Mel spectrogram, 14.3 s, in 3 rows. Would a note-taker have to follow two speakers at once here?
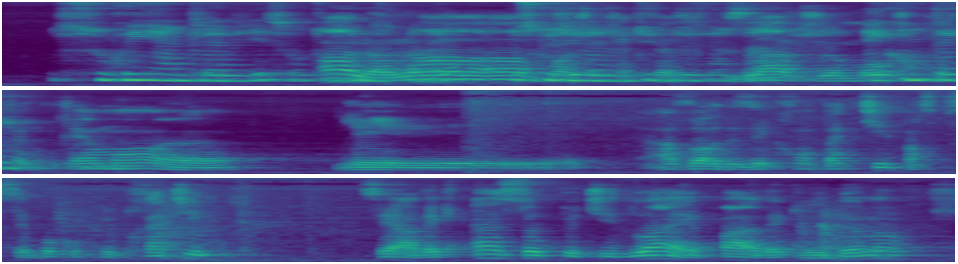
Yes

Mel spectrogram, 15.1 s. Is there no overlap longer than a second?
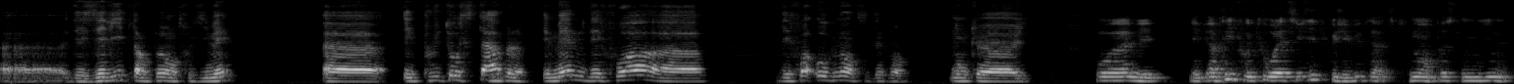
Yes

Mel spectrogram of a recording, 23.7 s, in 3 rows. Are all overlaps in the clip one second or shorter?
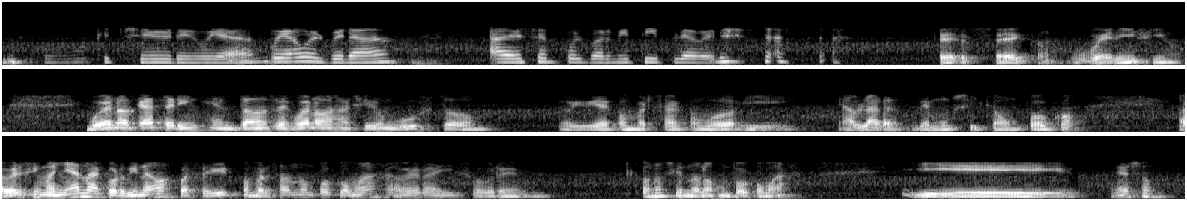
Yes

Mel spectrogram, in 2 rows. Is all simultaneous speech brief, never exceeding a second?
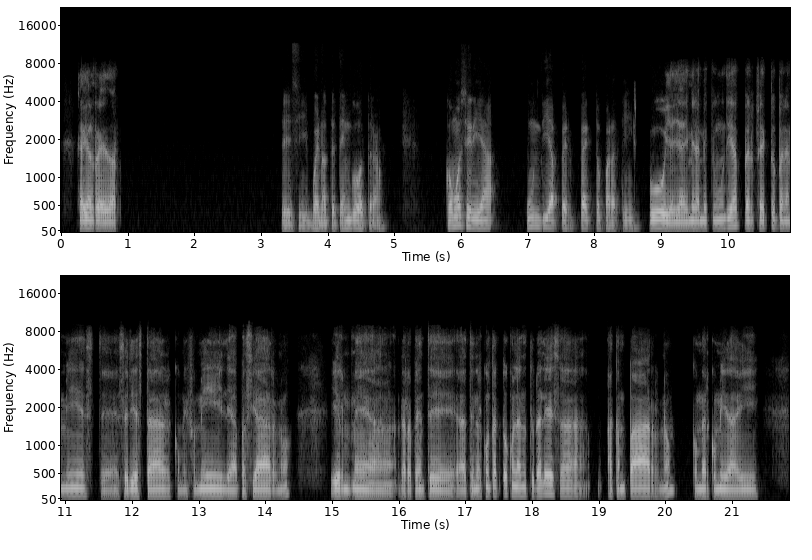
Yes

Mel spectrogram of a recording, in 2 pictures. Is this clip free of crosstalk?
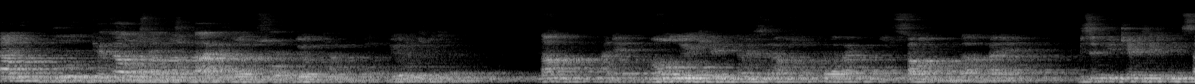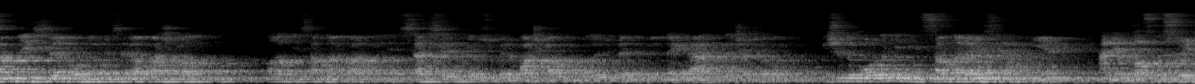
No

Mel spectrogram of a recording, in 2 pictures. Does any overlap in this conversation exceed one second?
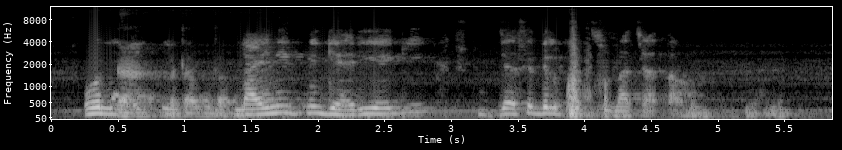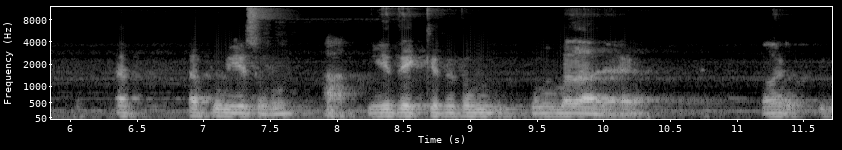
No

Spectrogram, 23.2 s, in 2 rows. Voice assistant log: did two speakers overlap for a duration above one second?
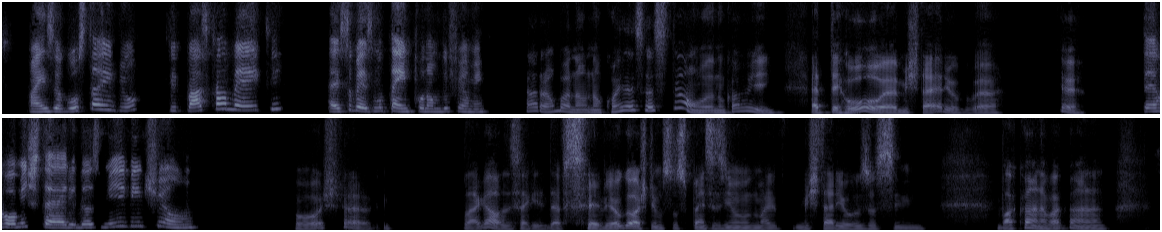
No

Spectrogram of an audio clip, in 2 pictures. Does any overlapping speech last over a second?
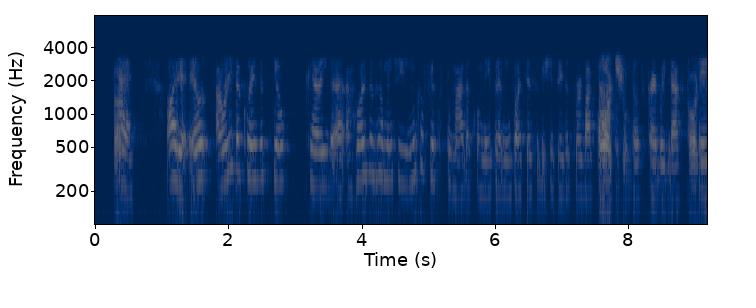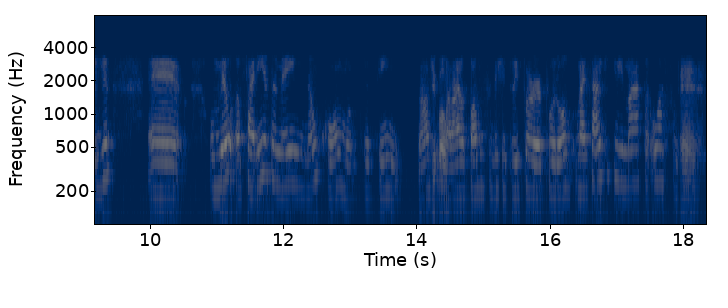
No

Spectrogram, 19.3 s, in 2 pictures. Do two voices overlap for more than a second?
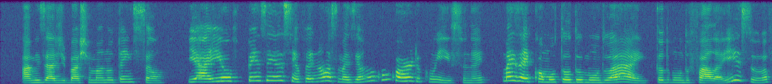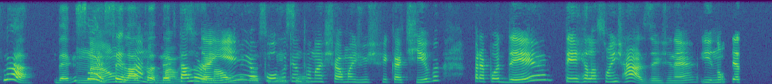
Yes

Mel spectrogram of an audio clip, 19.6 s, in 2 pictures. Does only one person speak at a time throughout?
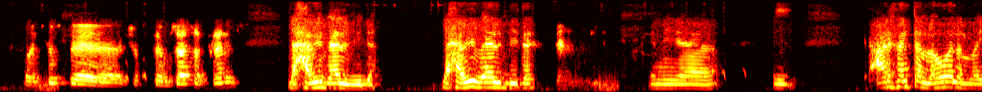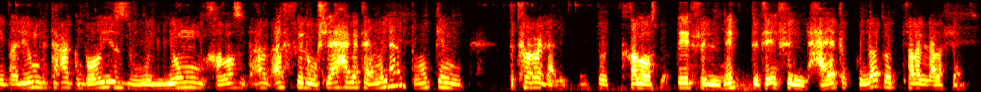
Yes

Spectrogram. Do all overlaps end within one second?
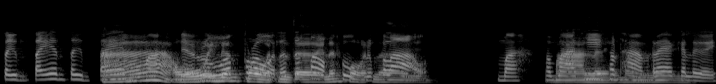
No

